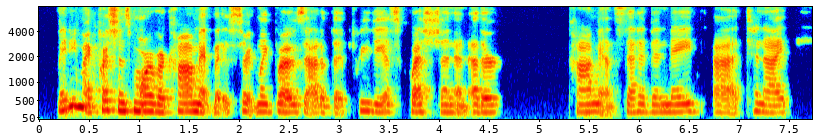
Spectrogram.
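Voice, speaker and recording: A woman speaks at medium pitch with vocal fry. Her pace is moderate, and her pitch varies in an ordinary way. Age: 70s. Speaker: audience member. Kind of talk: audience question.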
